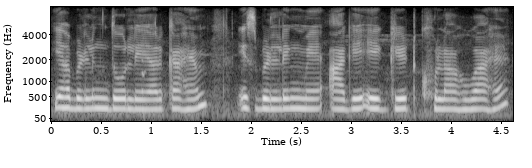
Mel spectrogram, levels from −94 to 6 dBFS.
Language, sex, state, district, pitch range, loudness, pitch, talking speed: Hindi, female, Uttar Pradesh, Shamli, 220-230 Hz, -15 LUFS, 225 Hz, 195 wpm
